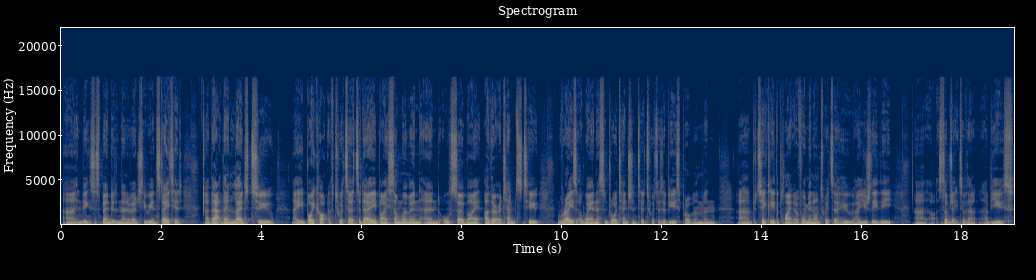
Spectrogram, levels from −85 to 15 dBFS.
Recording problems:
uneven, jittery; strongly; from 1 to 17 s

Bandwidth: 16.5 kHz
